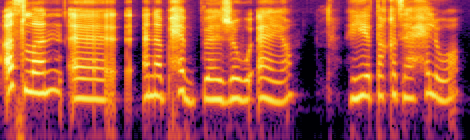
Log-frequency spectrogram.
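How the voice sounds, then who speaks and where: A woman from the Maghreb chatting casually as a co-host, opinionated and quick to laugh. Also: sits high, mellow, dry recording. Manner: speaks in a levelled dialect mix, not her own. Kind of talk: casual chat.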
